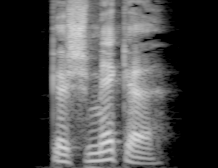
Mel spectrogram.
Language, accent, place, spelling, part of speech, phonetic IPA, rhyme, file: German, Germany, Berlin, Geschmäcke, noun, [ɡəˈʃmɛkə], -ɛkə, De-Geschmäcke.ogg
- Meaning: nominative/accusative/genitive plural of Geschmack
